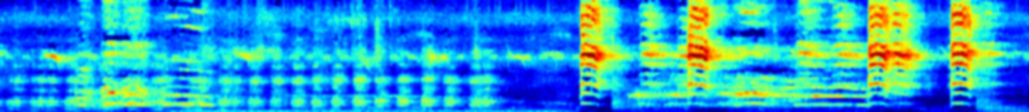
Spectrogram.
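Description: Sharp, shrill high-pitched chips from a blue-crowned hanging parrot, about four spaced calls in the second half, following a stretch of busy clucking and steady hum.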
